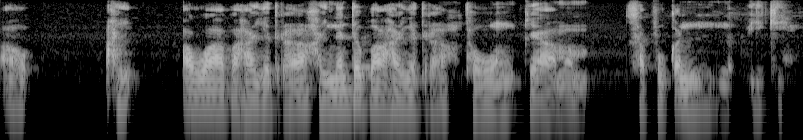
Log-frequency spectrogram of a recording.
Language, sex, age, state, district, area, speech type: Manipuri, male, 60+, Manipur, Bishnupur, rural, spontaneous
